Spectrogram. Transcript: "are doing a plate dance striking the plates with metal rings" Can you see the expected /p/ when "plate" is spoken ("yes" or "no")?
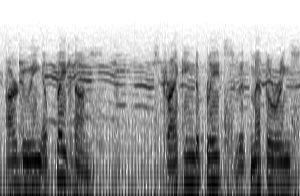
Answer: yes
